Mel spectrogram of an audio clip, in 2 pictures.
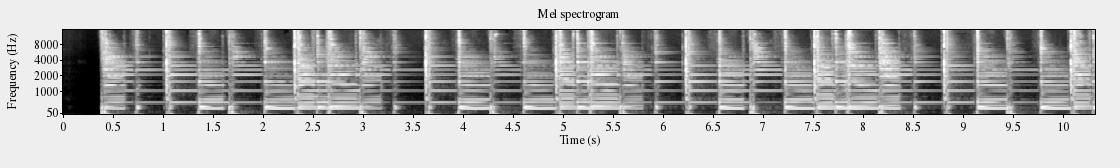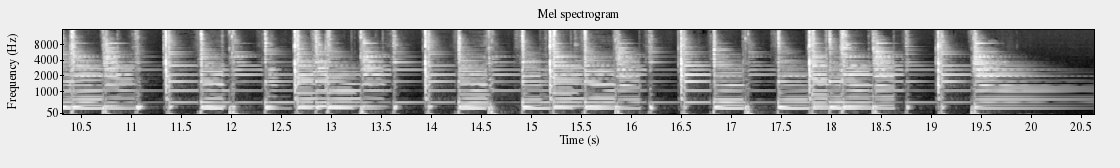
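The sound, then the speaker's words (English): Percussive ukulele thumps and rimshots, with a pickup and a microphone blended together: a steady, loud rhythm of many sharp strummed hits, low thuds mixed with bright cracks, played alone and ending on a short ringing decay. “to have a blend of pickup and microphone so that you get the low thumping sounds and you get the higher rimshot sounds, and the audience just blissfully hears it as one blended package of sound like this.”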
